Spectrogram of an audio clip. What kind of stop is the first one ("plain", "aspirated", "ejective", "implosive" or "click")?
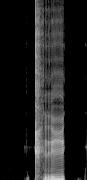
aspirated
